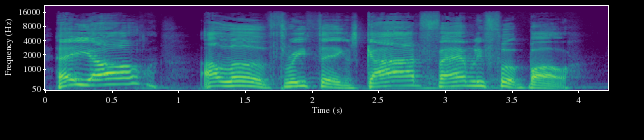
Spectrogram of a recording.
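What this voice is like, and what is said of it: Put-on Southern American accent. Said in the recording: “And I got a southern one.”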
